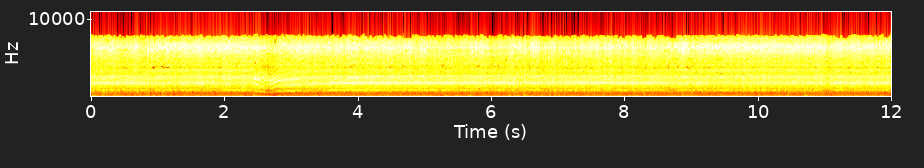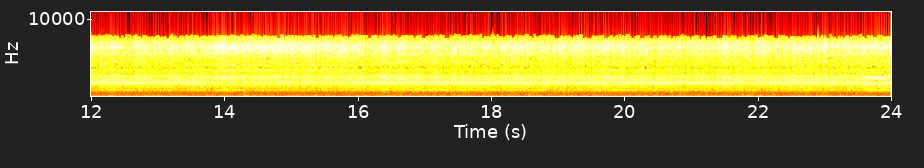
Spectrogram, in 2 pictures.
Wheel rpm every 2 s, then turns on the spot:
220, 200, 230, 230, 230, 230, 240, 230, 230, 230, 230, 230.
none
